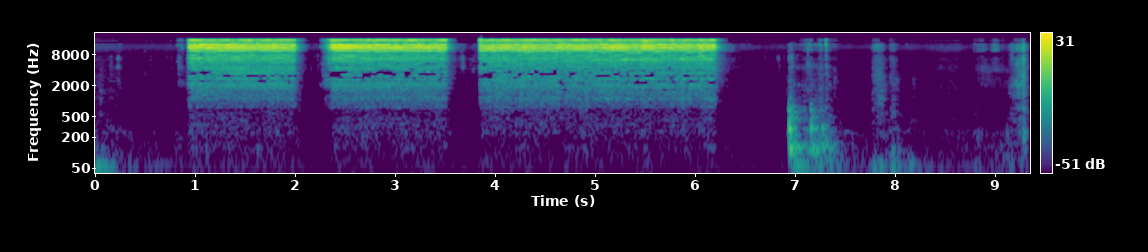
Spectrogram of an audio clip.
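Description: Aerosol spray can hissing in three bursts, about one, one and a half and two seconds long, as it is sprayed into a plastic air-filter cover to clean it. A few light knocks of the cover being handled follow near the end.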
